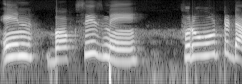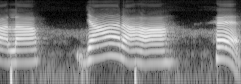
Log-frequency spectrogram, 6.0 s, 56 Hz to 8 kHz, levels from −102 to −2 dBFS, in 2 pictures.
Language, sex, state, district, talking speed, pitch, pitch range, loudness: Hindi, female, Punjab, Fazilka, 80 wpm, 245 Hz, 210-295 Hz, -13 LUFS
